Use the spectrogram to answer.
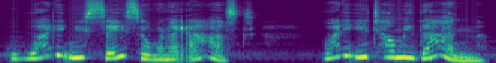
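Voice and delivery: high-pitched emotional questioning; upset demand. Acted. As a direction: demand it, pitch rising with feeling. Heroine demands answers from Subaru.

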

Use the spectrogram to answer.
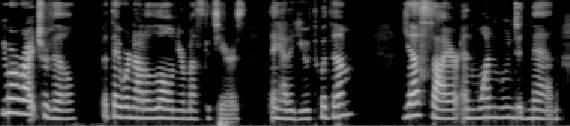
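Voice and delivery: usual speaking voice

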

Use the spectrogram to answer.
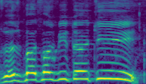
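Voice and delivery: high, loud mock shout from a friend; Yampa shouting. Friend over a beer shouting at the builder. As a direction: belt it out like the excited French friend. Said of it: "he sits over there and he shouts".

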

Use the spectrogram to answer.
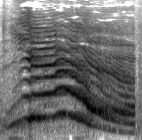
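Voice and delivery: put-on high loud cheer for the baby; excited cheer. Dad answering for his baby, high excited yeah.

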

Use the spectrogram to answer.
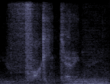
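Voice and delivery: unvoiced, stunned whisper; whispered disbelief. Real, not acted. Player repeats in disbelief at the grind, whispering. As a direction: breathe it out in shock.

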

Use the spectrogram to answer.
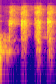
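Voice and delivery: "k" tapped out as short clipped k sounds, repeated. Shown as a demonstration. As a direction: bounce the k sound again and again, no vowel. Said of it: "it's hard to stretch out that k sound".

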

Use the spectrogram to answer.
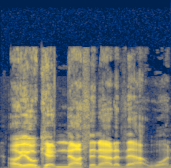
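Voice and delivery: loud scornful dismissal. A narrator's reading. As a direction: scoff at the customer's hopes. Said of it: "he said scornfully".

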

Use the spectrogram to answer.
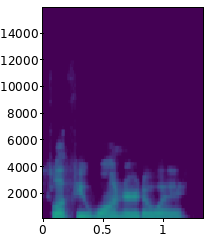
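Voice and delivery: plain reading voice

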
